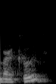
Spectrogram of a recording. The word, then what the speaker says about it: Berkhout: meeting and hosting barcode am i pronouncing your surname correctly wrong absolutely perfect uh romero good um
